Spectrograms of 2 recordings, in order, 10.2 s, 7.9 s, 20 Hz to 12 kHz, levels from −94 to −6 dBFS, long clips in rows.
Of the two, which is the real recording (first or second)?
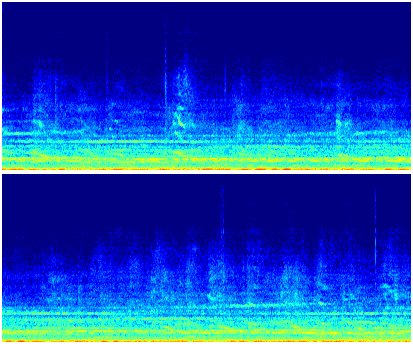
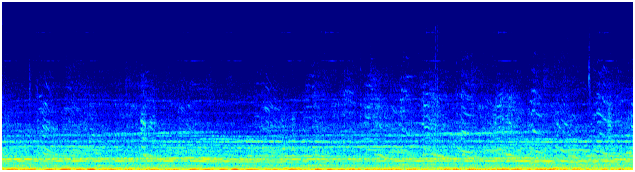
second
